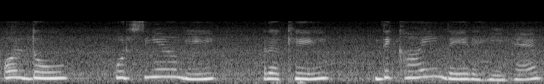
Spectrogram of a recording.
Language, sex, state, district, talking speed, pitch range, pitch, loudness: Hindi, female, Punjab, Kapurthala, 100 wpm, 250-300 Hz, 270 Hz, -13 LUFS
